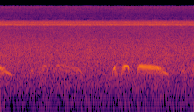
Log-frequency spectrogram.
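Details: Spotted dove used to lure wild doves into a trap: tail of a falling coo, faint distant cooing, then a clear phrase of two short notes and a long level coo ending downward; insect hiss throughout.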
